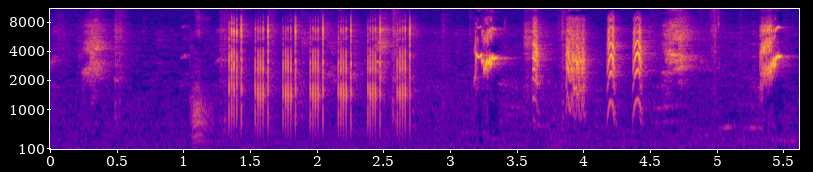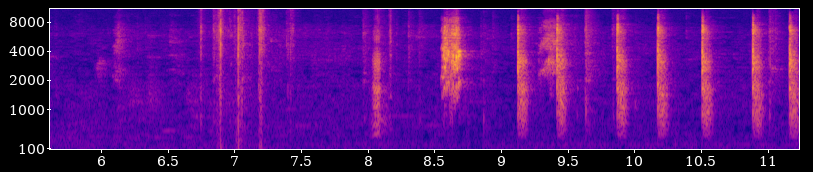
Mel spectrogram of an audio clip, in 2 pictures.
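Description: Javan myna (jalak kebo) calling: a quick run of evenly spaced short notes, then several louder harsh calls, a brief cluster of sharp clicks about seven seconds in, and another series of spaced notes near the end.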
